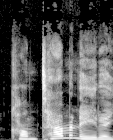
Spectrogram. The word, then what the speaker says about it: contaminated: 再来呢，看到 contaminated， contaminated 也要注意到它的重音呢是在 taminated， contaminated。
